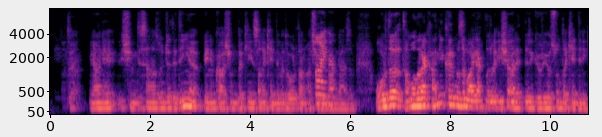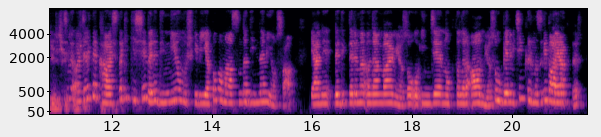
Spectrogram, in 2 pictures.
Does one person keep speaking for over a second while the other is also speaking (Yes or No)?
No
